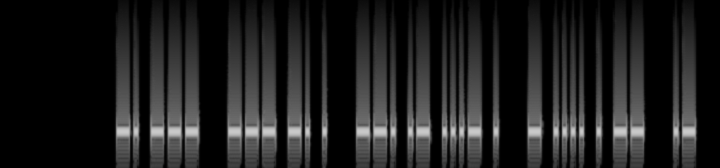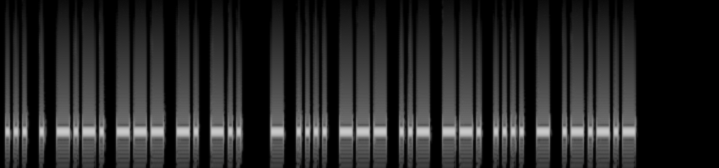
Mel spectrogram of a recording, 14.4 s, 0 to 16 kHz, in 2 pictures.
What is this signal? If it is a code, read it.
Morse code, heard as a keyed tone, about 28 wpm, 700 Hz. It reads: NO ONE GAVE THEM A SECOND THOUGHT.
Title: Sentences from Top 1000 Words - Review Part 1 - 28wpm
